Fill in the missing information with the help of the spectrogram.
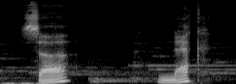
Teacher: It is a great example of a word that looks difficult to pronounce, but is actually fairly straightforward once you know how to say it. The emphasis is on the first syllable, and the CH sound is pronounced like a K.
